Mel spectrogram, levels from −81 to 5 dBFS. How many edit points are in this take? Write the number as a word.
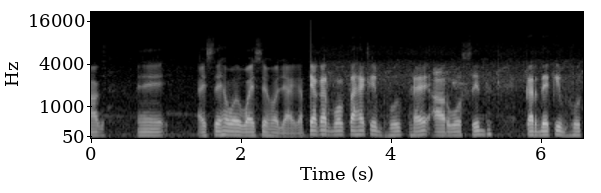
one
